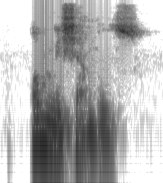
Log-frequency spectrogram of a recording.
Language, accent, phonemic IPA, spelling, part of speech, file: English, Southern England, /ˈɒmniˌʃæmbəlz/, omnishambles, noun, LL-Q1860 (eng)-omnishambles.wav
- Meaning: A situation that is bad or mismanaged in every way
